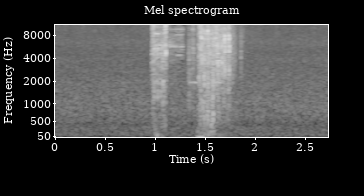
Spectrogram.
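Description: Metal gear clatters as it is picked up.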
